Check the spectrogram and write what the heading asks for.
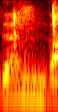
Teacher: ആ വർഗ്ഗ ആ വർഗ്ഗത്തിലുള്ള അനുനാസികം ഏതാണ് ഇതുതന്നെയാണ് ഗവും ക വർഗ്ഗത്തിലാണല്ലോ വരുന്നത് ക വർഗ്ഗത്തിലെ അവസാനത്തെ അക്ഷരം ങ്ങ തന്നെയാണ് അതുകൊണ്ട് ഇത് ചേരുമ്പോൾ ഈ അനുസ്വാരം എന്തായി മാറും ങ്ങ ആയിരിക്കും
